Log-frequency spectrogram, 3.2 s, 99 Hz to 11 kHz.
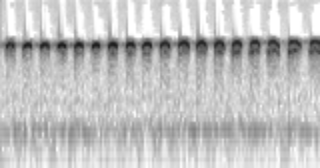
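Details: Osprey at a nest on Long Island, New York, on 11 September 2007 at 4:55 pm, with fish being delivered to the nest. Clear whistled chirps come in a steady series, about three per second, over a low steady hum.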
